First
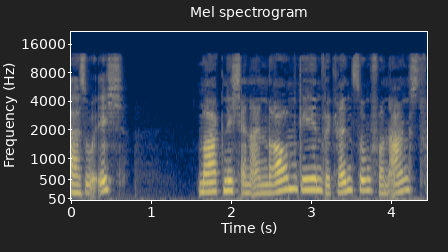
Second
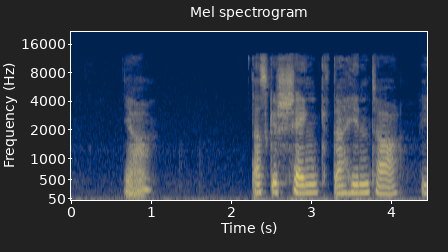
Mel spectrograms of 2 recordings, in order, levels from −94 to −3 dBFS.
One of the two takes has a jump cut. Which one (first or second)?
first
